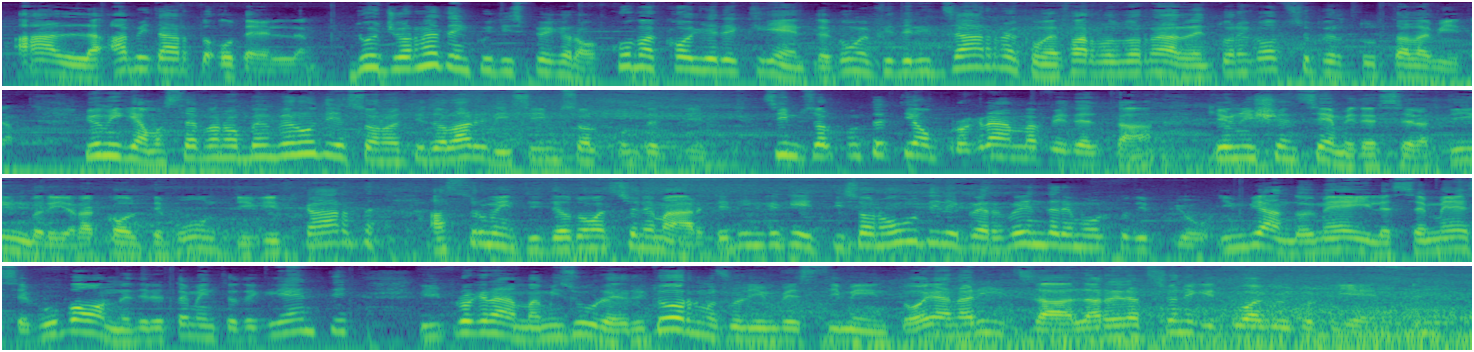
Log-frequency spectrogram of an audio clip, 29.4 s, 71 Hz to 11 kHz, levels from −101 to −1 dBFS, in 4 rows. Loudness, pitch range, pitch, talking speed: -23 LUFS, 135-200 Hz, 165 Hz, 185 wpm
